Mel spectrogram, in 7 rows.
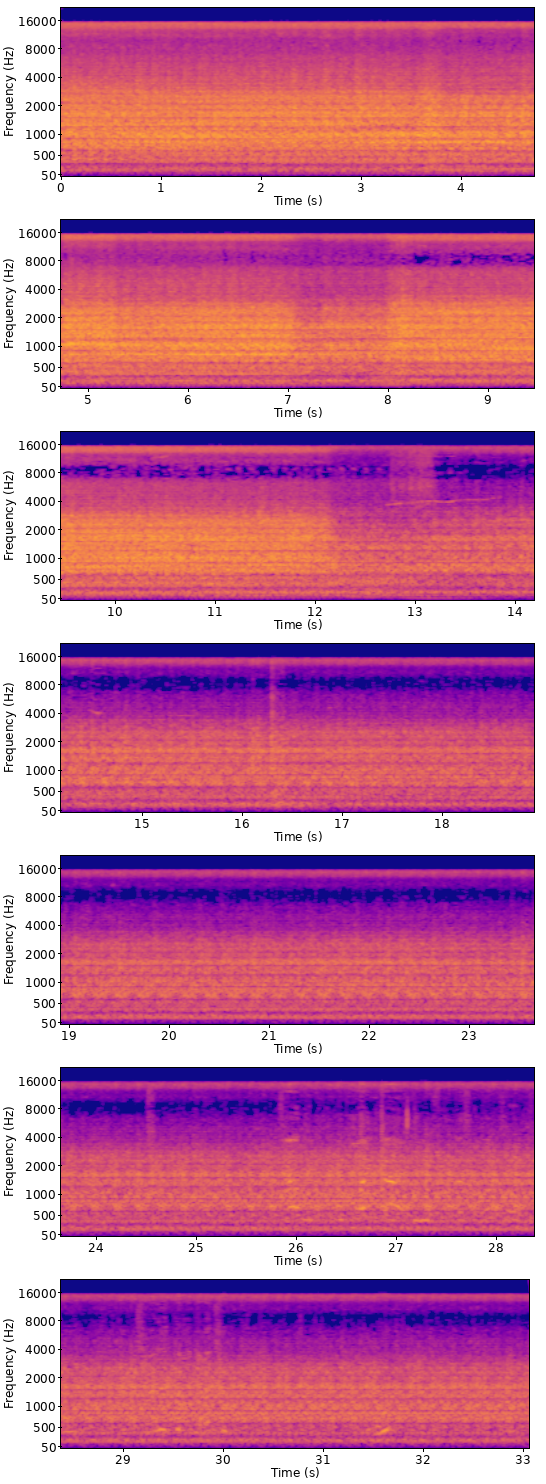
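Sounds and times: machinery drone: 0.0s - 17.2s.

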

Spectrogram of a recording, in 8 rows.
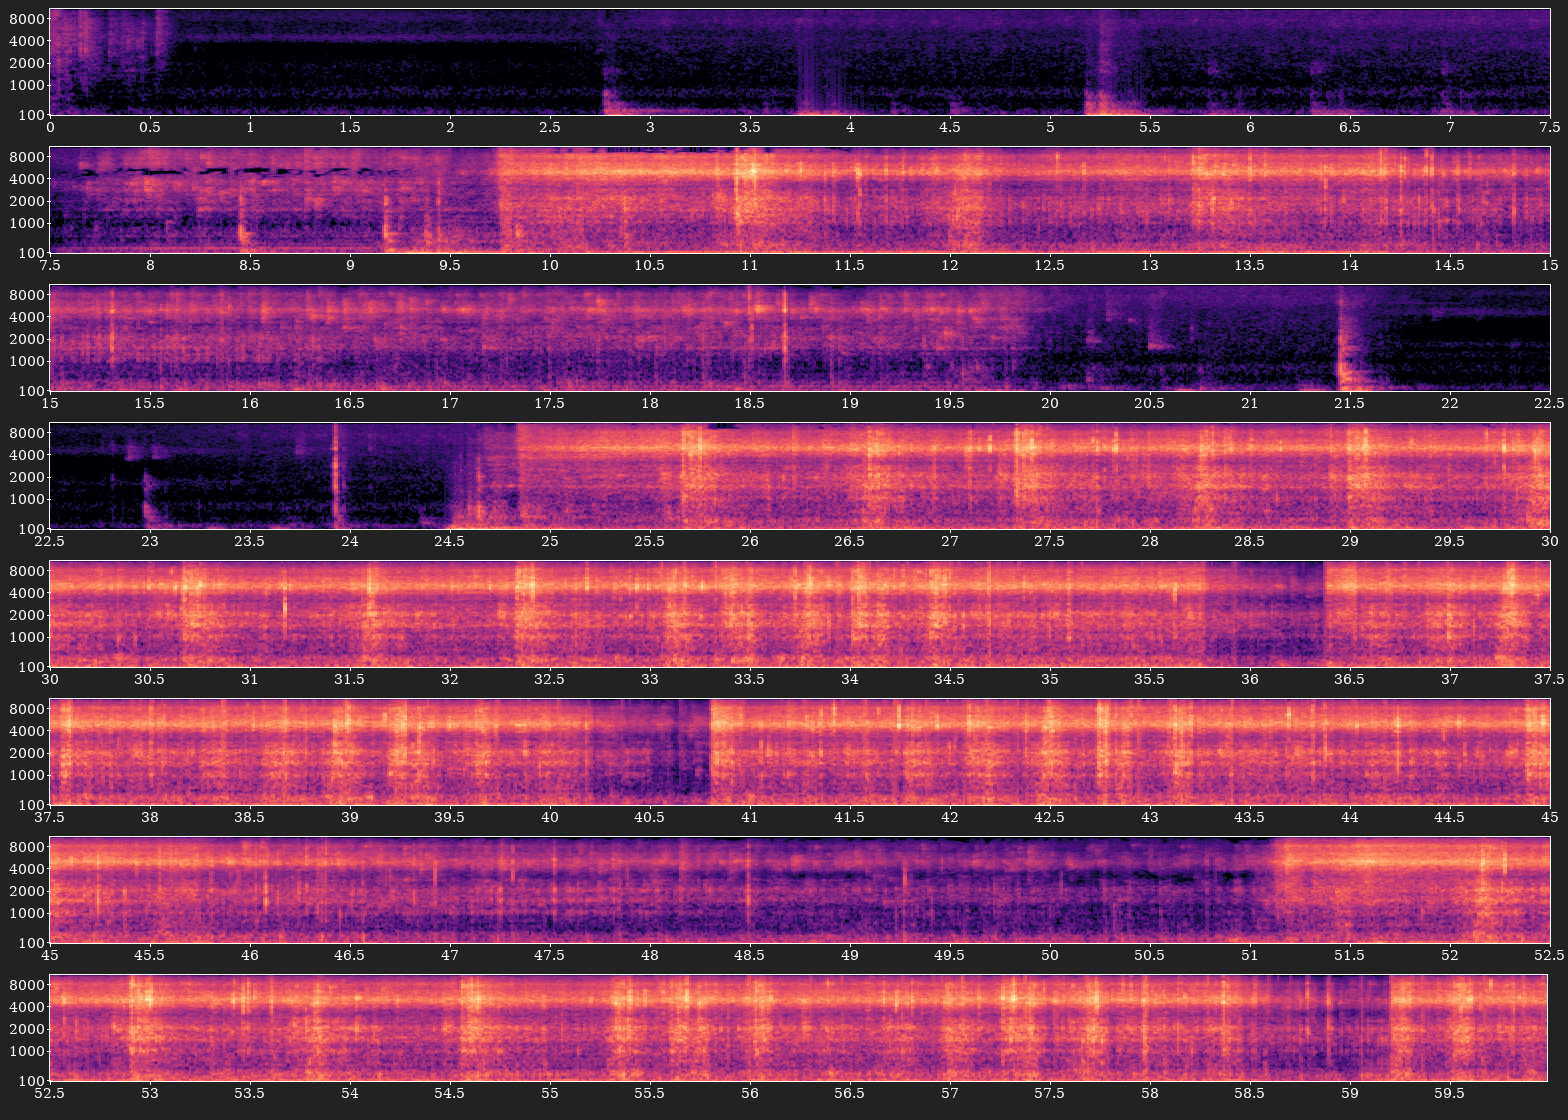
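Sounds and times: dishwasher pump hum: 2.8s - 21.7s, 24.4s - 48.2s, 50.8s - 59.9s
water jets spattering on dishes: 7.6s - 20.0s, 24.8s - 48.2s, 51.0s - 59.9s.

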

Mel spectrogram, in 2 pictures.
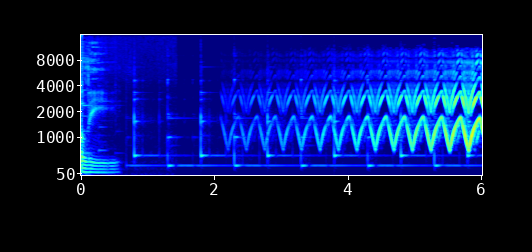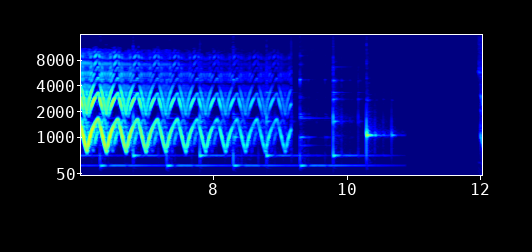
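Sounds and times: ambulance siren yelping: 2.1s - 9.2s.

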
